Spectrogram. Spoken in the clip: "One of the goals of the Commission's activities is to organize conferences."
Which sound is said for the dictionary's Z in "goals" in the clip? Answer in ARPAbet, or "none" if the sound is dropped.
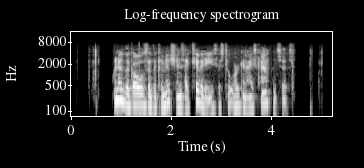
Z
